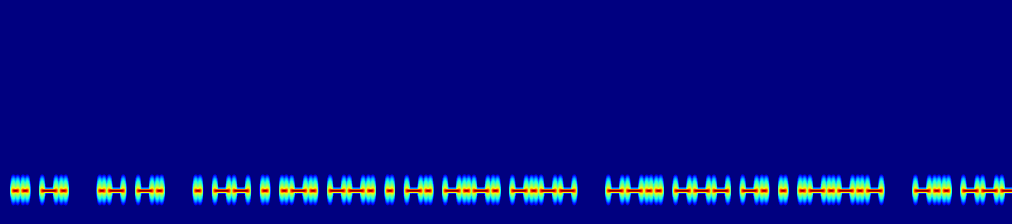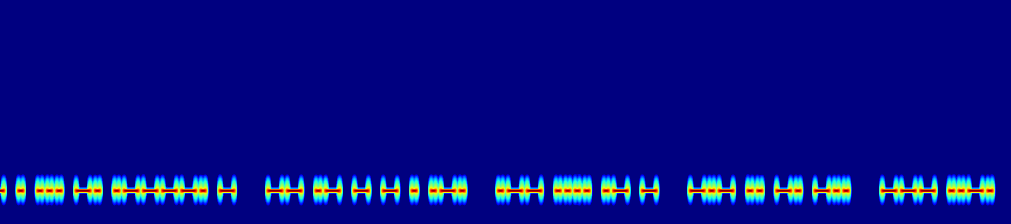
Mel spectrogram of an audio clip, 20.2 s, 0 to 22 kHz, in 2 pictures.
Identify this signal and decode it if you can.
Morse code, heard as a keyed tone, about 25 wpm, 600 Hz. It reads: IN AN EMERGENCY ZONE. DOESN'T MATTER WHAT KIND OF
